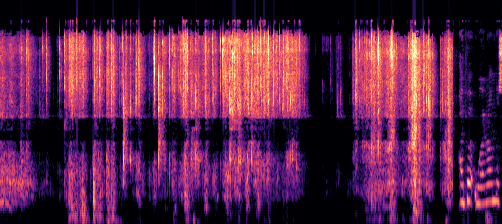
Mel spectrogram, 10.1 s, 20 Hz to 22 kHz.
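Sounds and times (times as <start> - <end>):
cereal pouring into a bowl: 2.3 - 6.2.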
